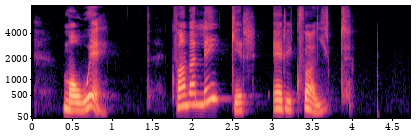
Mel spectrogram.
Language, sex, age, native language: Icelandic, female, 50-59, Icelandic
